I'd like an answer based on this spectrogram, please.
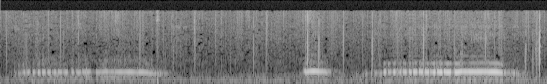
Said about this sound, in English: It wasn't anything but an owl.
